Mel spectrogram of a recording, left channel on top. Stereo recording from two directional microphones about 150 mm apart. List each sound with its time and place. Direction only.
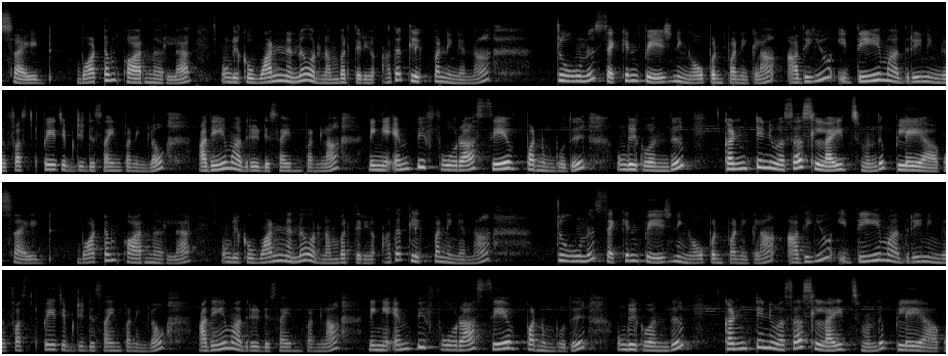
0.0 s a woman's voice: 30° left (ahead or behind)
